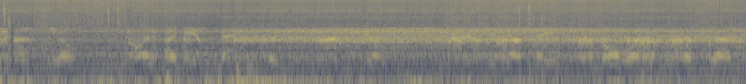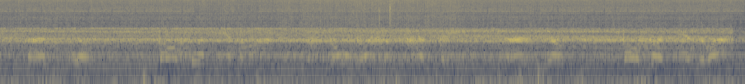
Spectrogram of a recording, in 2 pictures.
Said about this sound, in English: And you'll hear them trying to talk with this, like, this white noise coming over it. So take a listen to this. This now is as the invasion is ongoing. You could hear that whooshing sound, that's that jamming.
